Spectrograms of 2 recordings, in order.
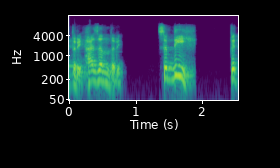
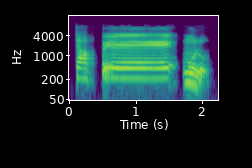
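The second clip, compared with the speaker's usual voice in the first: drawn-out, very slow and higher, like someone worn out; weary groan; 7 semitones higher, much slower than usual. Acted. Preacher mimics people always worn out, slow weary moan. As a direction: stretch the words out as if exhausted.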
